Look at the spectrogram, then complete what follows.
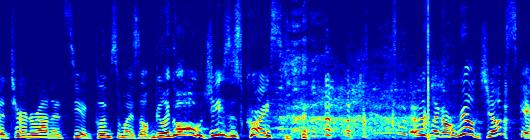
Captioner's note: laughter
